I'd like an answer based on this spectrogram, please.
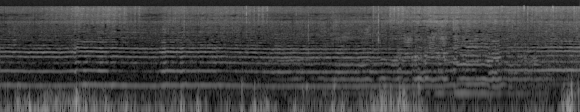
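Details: Honey bee giving a continuous hovering buzz, a constant humming tone with overtones that wobbles and dips in pitch around the fourth second, set against rumbling wind.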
